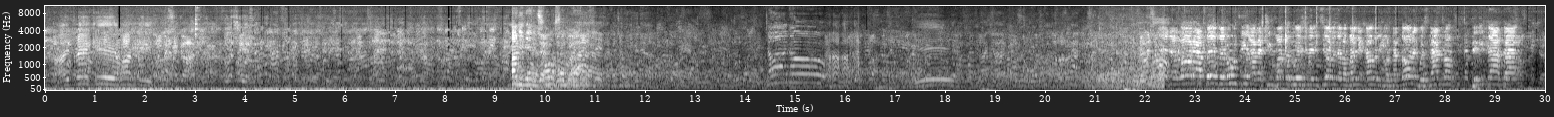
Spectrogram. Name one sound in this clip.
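A crowd of adults chatters in a large room.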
